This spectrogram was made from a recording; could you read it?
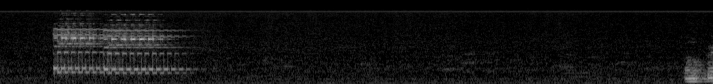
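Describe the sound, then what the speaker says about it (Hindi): A mobile phone ringtone plays a short bright electronic ringing burst, loud and close, in a quiet room during a class 12 physics lesson, then silence follows before a brief voice at the end. "आपका रिंगटोन बहुत ही बेकार है।"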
